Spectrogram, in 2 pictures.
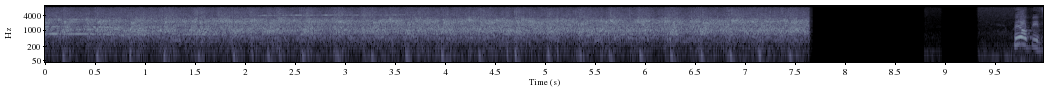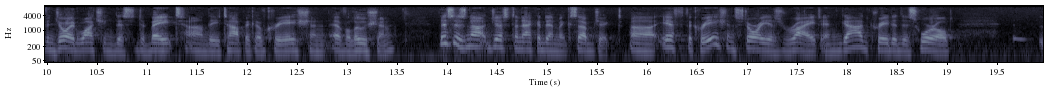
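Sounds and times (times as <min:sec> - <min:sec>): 
audience applauding after debate: 0:00.0 - 0:07.7
speech: 0:09.7 - 0:19.9.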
